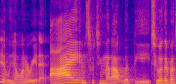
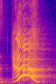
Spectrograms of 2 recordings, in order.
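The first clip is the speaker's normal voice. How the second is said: very high, loud squeal-gasp; short high burst of excitement; excited gasp; 12 dB louder than usual. Real, not acted. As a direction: gasp as if overwhelmed. Overwhelmed by the book.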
